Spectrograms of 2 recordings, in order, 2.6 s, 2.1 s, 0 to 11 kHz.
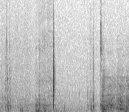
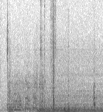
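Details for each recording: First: Intermittent extended crank on a 2013 Volkswagen GTI 2.0T GDI turbo, first start after sitting: starter churns about three seconds before it catches and idles, then runs fine. No codes stored; fuel pressure bleed-down suspected, not confirmed. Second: 2013 VW GTI 2.0L turbo GDI, checked for an intermittent extended first crank with no codes stored: brief crank, then it catches almost at once into a steady idle; rail pressure reads 40, matching the specified 40.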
